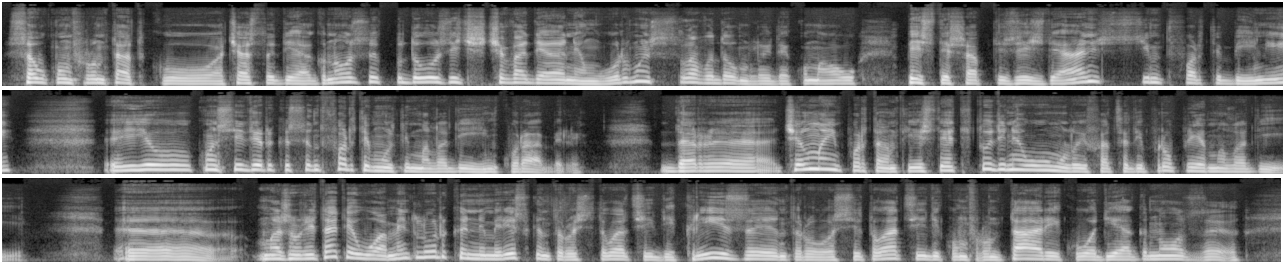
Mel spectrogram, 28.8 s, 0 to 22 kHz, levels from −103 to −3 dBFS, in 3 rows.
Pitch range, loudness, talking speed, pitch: 140-195 Hz, -19 LUFS, 125 wpm, 160 Hz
